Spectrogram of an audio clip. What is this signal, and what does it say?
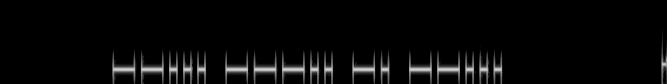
Morse code, heard as a keyed tone, about 17 wpm, 700 Hz. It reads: 78N7
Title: Common Cut Numbers - 4-Digit 17wpm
